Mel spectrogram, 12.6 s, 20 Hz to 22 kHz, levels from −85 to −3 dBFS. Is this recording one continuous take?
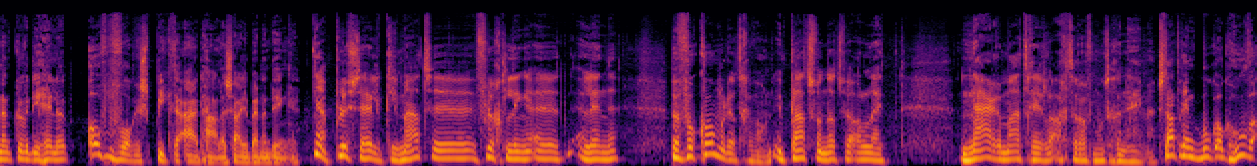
yes; 0 cuts

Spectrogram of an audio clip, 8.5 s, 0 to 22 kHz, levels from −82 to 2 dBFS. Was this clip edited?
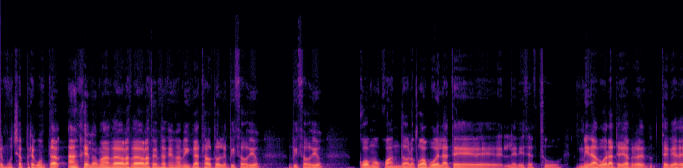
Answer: yes; 4 cuts; at 1.6 s, 3.6 s, 5.2 s, 7.1 s

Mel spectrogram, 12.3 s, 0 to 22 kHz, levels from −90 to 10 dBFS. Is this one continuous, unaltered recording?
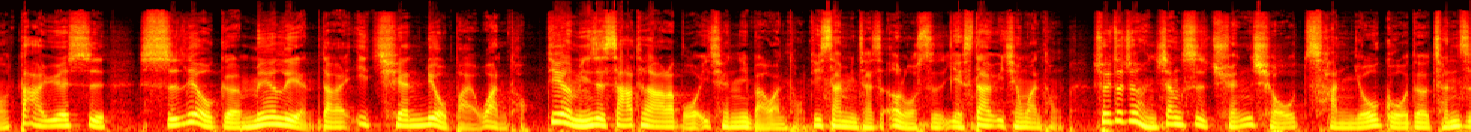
yes; 0 cuts

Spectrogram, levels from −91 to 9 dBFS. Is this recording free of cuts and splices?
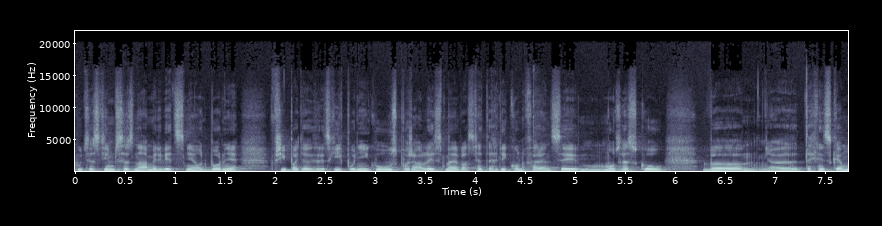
yes; 0 cuts

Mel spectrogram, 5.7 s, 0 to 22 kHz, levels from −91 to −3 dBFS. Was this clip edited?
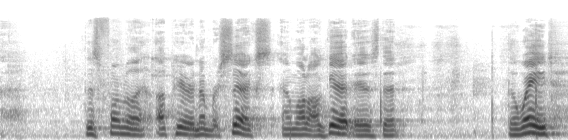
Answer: no; 0 cuts

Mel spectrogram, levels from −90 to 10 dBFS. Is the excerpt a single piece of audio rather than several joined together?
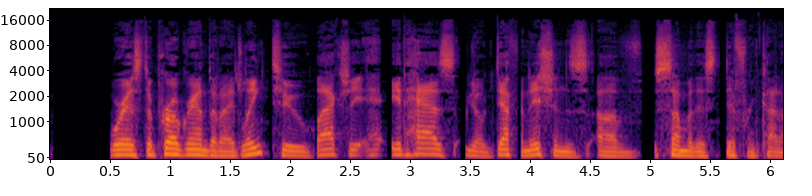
no; 2 cuts; at 2.2 s, 3.4 s

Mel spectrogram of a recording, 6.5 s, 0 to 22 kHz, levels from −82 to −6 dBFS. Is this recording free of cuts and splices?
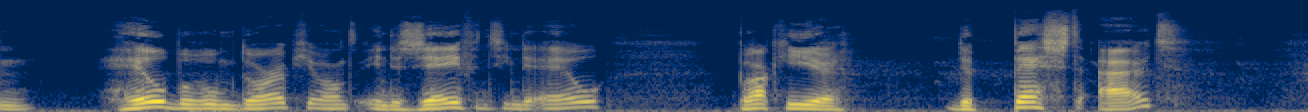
yes; 0 cuts

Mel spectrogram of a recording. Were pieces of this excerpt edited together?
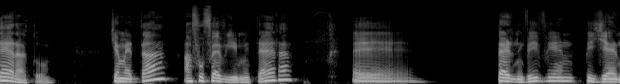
yes; 2 cuts; at 1.8 s, 5.2 s

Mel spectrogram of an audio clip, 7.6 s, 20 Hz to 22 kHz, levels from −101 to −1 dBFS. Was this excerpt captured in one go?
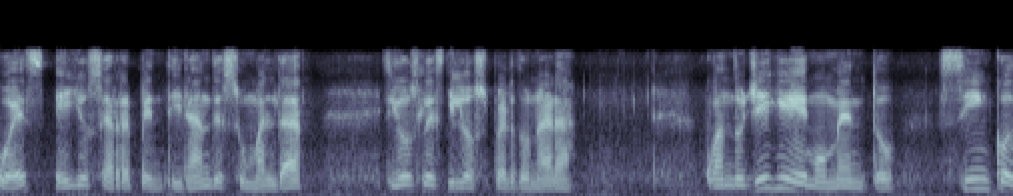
no; 3 cuts; at 2.9 s, 3.4 s, 6.0 s

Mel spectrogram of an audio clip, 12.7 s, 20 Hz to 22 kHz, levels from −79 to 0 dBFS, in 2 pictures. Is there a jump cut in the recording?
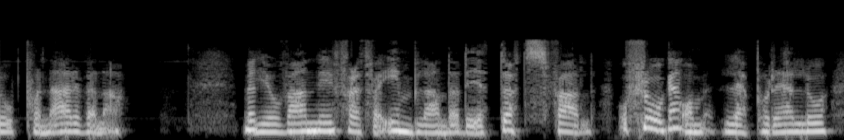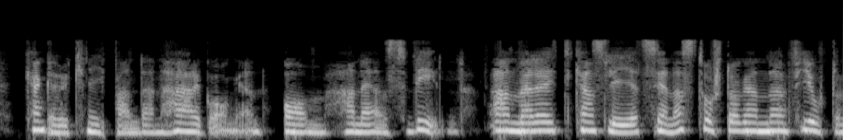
yes; 6 cuts; at 1.9 s, 4.6 s, 5.1 s, 6.7 s, 8.4 s, 9.9 s

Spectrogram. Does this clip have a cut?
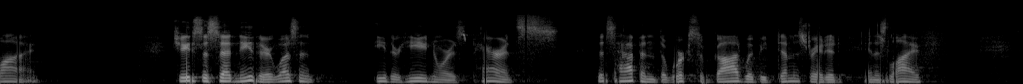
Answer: no; 0 cuts

